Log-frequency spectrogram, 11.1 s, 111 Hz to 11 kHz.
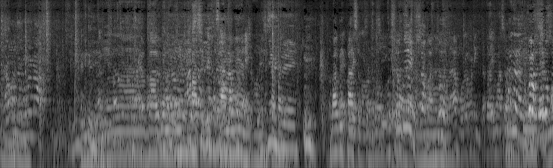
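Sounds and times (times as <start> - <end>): men's voices in crowded room: 0.0 - 11.0.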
